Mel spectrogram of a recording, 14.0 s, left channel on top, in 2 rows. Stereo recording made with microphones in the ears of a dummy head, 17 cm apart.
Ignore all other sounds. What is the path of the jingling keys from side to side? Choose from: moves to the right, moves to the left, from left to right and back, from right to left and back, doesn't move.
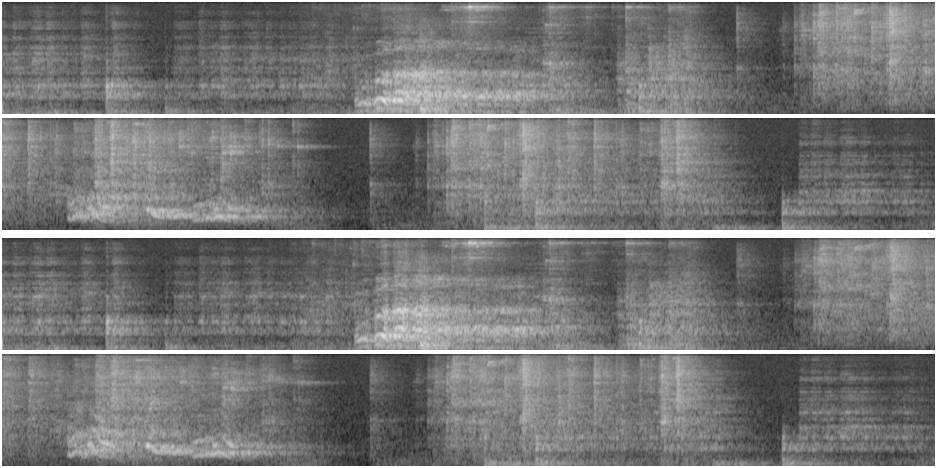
from right to left and back.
